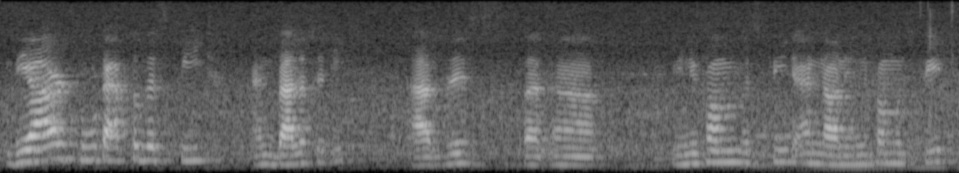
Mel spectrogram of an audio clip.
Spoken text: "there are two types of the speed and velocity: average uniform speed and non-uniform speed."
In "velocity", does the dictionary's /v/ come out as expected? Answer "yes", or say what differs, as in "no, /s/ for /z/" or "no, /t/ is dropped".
no, /b/ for /v/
